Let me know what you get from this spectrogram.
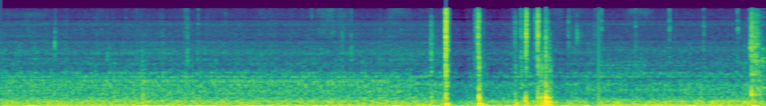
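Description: Toyota Fortuner's engine idling, a steady low hum heard from inside the cabin as the SUV starts to pull away slowly. A few short sharp clicks come about four and a half to five and a half seconds in and again near the end.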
